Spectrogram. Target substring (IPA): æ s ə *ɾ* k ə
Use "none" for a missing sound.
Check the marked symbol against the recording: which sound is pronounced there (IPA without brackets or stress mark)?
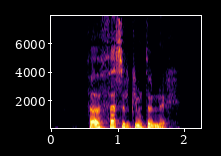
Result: l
